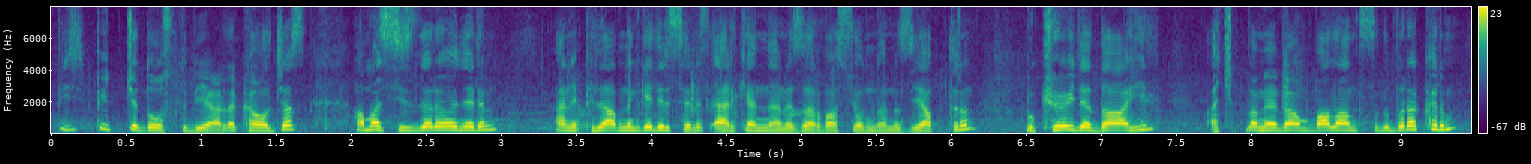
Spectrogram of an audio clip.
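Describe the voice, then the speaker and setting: A man's voice: sits high, a little mellow, a little hiss or hum. A man hosting a casual travel vlog, talking to viewers in a chatty, informal, joking way. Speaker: travel vlogger.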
